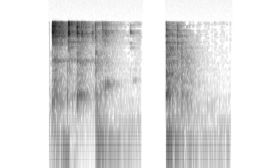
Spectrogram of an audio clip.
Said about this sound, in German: Du schaffst es, die Tür ziemlich leise zu öffnen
